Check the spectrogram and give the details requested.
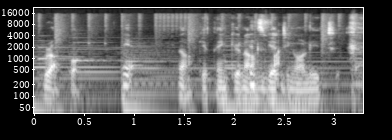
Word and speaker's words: Grapa: You told me to pronounce the name that way, Grapa.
